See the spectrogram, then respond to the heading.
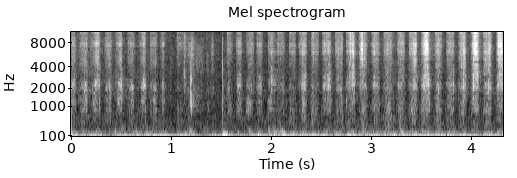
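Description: A wooden stylus scratches and rubs the coating off a thin black-coated scratch-art card lying flat, while the other hand holds the sheet. Quick, repeated dry scraping strokes with a bright, papery hiss run over a steady low rumble, easing briefly near the middle before the stroking resumes.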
